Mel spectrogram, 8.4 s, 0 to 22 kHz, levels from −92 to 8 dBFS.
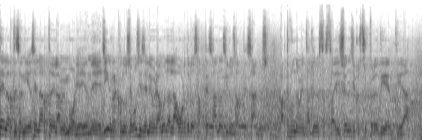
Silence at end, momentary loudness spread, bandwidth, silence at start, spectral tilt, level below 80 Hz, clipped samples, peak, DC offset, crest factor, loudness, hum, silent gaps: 0 s; 5 LU; 15.5 kHz; 0 s; -4.5 dB/octave; -50 dBFS; under 0.1%; -8 dBFS; under 0.1%; 16 dB; -24 LUFS; none; none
